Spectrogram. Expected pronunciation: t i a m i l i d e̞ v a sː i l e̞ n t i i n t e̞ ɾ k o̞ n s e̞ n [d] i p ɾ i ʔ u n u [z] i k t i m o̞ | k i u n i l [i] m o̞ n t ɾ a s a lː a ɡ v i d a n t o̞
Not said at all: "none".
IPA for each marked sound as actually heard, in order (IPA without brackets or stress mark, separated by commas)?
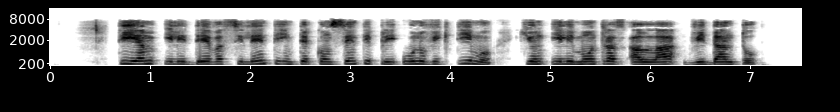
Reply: t, v, i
